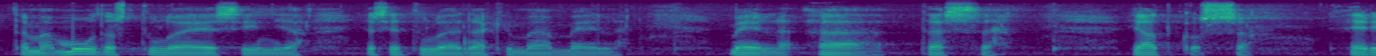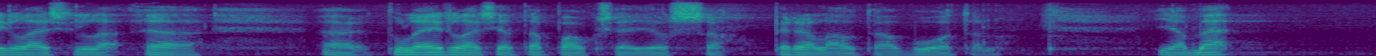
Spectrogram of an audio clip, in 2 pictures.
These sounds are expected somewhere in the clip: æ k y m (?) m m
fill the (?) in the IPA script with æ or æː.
æː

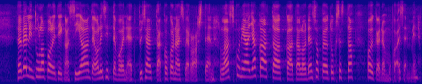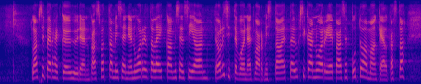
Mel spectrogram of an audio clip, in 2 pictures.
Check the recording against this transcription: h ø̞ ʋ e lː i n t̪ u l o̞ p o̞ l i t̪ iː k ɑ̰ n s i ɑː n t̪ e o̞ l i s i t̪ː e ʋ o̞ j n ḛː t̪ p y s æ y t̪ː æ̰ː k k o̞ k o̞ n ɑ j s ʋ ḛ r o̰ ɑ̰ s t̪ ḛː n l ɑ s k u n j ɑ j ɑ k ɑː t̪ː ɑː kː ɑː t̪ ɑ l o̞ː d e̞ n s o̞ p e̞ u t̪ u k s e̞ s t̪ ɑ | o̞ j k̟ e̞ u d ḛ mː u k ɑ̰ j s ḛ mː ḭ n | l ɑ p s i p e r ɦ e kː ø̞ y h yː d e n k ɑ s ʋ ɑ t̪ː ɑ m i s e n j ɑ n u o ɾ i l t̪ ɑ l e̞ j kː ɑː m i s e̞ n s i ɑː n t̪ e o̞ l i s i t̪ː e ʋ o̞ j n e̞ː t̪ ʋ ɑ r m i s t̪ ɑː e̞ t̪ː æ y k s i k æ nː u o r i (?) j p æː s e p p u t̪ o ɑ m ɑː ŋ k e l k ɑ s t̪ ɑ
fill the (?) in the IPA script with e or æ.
e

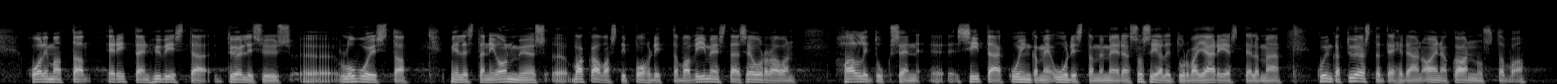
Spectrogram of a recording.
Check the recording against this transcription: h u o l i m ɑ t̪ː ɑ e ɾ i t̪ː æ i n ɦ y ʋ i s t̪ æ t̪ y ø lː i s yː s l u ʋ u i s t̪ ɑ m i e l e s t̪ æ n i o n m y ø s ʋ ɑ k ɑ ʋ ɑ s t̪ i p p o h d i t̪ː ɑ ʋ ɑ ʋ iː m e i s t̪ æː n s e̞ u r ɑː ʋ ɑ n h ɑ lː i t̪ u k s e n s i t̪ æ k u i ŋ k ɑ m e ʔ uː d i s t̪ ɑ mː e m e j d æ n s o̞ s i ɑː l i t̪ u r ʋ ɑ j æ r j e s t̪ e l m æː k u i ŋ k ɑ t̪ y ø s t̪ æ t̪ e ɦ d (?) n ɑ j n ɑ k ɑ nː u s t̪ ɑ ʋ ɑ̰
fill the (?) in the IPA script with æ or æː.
æː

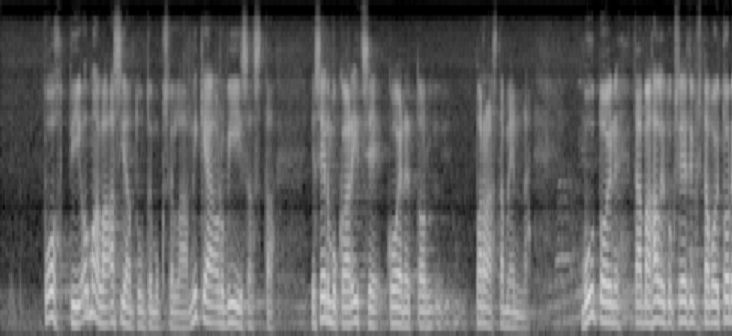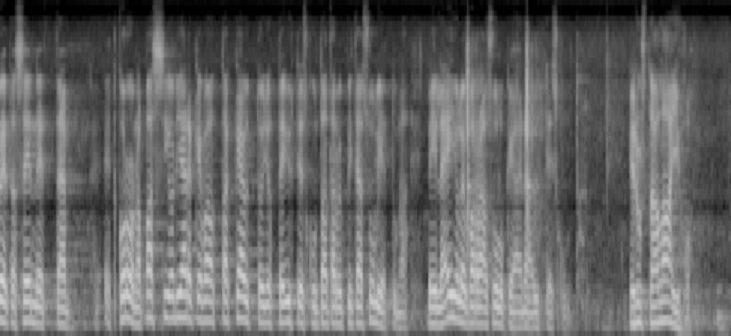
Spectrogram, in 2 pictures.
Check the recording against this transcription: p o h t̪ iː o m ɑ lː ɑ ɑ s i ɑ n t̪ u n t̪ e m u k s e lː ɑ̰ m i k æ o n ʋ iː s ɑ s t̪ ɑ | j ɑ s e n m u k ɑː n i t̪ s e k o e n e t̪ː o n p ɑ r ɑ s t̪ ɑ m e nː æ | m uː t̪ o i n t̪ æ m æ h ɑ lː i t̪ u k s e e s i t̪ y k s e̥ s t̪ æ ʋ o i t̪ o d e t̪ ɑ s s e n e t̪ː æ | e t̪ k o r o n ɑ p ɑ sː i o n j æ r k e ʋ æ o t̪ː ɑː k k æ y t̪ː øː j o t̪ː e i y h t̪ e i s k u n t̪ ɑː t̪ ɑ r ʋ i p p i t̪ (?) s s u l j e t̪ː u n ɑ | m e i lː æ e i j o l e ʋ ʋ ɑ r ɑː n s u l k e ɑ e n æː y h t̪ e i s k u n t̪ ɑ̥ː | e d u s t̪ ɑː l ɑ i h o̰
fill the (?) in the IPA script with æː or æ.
æː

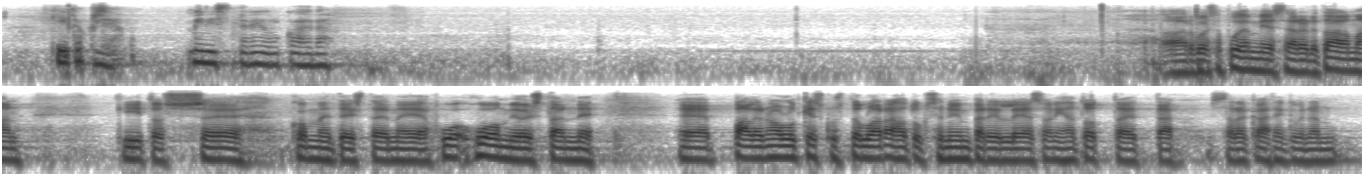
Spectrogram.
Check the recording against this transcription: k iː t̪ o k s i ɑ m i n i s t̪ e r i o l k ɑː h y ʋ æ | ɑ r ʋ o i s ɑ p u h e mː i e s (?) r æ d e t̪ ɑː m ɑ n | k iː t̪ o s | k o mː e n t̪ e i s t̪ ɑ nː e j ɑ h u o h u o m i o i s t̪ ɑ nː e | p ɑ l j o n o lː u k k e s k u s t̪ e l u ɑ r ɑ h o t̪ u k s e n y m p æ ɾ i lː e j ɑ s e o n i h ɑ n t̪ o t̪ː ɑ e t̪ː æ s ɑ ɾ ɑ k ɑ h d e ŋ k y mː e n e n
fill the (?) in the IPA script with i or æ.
æ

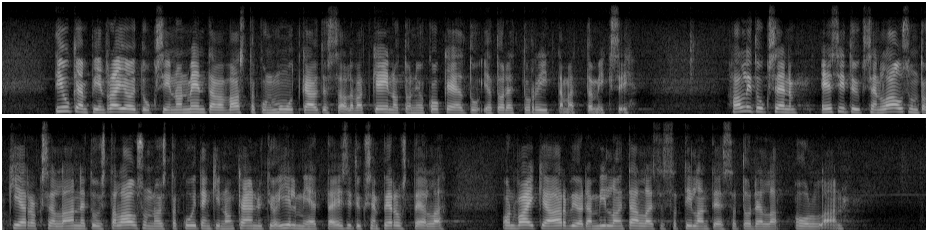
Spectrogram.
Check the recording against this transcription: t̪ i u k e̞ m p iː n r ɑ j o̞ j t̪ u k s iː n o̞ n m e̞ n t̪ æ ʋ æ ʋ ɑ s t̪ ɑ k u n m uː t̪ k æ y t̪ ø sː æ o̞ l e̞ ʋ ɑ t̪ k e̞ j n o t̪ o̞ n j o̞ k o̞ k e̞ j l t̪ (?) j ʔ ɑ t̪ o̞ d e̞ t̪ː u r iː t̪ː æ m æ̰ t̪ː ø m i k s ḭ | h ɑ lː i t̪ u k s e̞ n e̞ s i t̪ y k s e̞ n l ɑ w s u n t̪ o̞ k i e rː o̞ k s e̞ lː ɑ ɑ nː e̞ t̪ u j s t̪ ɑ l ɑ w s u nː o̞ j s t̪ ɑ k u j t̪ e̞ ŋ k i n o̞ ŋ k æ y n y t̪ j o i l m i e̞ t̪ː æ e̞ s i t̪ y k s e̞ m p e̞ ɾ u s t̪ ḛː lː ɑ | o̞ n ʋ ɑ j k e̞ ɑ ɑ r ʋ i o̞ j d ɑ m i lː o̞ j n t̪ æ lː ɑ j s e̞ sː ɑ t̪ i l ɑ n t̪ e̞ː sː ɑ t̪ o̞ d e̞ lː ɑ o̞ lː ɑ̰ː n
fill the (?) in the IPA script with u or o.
u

